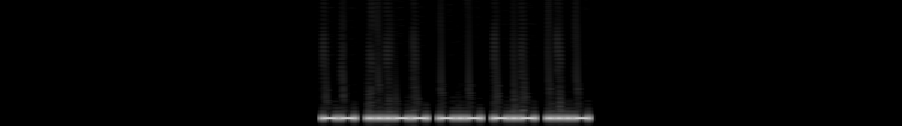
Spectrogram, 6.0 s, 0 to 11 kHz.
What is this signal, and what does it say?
Morse code, heard as a keyed tone, about 40 wpm, 700 Hz. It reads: M3KKV
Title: DXCC-100 Call Signs - 5 Characters - Repeated 3x - 40wpm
